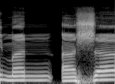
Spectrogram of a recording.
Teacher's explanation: nun sukun dibaca jelas tanpa mendengung idhar halki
